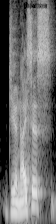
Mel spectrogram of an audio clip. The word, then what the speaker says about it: Dionysius: Today I've got if I pronounce it right, Dionysius.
